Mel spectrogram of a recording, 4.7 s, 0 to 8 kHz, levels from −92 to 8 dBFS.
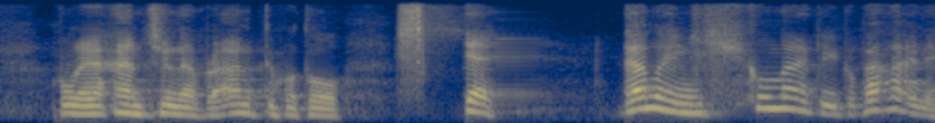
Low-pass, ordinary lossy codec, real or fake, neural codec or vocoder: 7.2 kHz; none; fake; codec, 24 kHz, 0.9 kbps, WavTokenizer, medium music audio release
